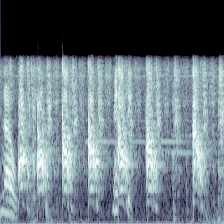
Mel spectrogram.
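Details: Pet dog worked up before a walk gives loud, sharp barks every half second or so, overlapping with a person speaking nearby.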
